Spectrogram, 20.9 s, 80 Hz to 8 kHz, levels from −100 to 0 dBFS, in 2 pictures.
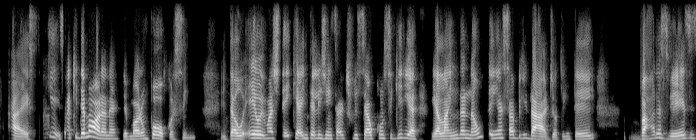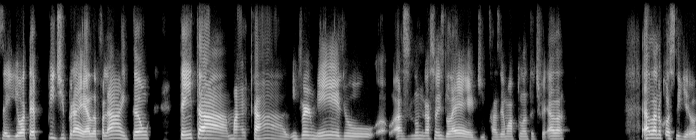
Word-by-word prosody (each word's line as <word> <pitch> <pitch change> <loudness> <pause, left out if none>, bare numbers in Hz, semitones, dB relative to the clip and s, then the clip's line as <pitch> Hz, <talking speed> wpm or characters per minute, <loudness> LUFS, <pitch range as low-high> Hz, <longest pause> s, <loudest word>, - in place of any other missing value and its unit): Ah, - - +1
esse - - -9
que - - -11
só - - -7
que - - -10
demora, 285 - +6
né. 170 -1 -8
Demora 155 +2 -1
um 175 - -9
pouco, 175 -6 -1
assim. 125 -3 -16 0.4
Então, 165 +3 0
eu 205 -1 +3
imaginei 190 -3 -3
que 175 - -2
a - - +2
inteligência 185 0 -5
artificial 180 -1 -3
conseguiria, 200 -2 -2 0.2
e 150 - -5
ela 150 +2 +5
ainda 185 +5 -2
não 205 +5 -4
tem 200 +1 -5
essa 215 -2 -3
habilidade. 165 -9 +2
Eu 130 - -11
tentei 150 +3 -7 0.6
várias 225 -7 0
vezes, 180 +6 -4
aí 160 -1 -4
eu 165 0 +3
até 185 +2 +3 0.2
pedi 195 -3 -3
pra 190 -2 +3
ela, 145 0 +5
eu 150 - -20
falei: 170 +4 +2
"Ah, 205 0 +4
então 185 +3 0 0.4
tenta 195 -4 +6
marcar 170 0 -2
em 165 - -10
vermelho 175 -1 0
o 150 -2 -7 0.3
a - - +4
as 155 -1 -11
iluminações 170 +1 -6
LED, 145 -5 -1
fazer 135 0 -8
uma 150 +1 -4
planta 150 0 -12
dife", - - -13
ela 160 0 0 1.2
ela 210 +1 +6
não 200 - -4
conseguiu. 165 -8 -5
175 Hz, 165 wpm, -19 LUFS, 155-190 Hz, 1.2 s, demora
